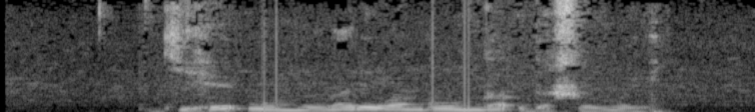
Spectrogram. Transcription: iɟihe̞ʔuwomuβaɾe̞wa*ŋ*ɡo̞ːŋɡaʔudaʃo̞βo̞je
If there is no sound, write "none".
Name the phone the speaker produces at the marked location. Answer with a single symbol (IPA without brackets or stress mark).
ŋ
